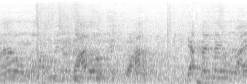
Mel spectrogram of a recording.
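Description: A man talking: speech only, with no distinct punch or crowd sound standing out.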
